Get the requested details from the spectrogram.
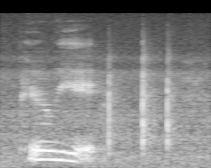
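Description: Paper crinkles as a woman handles a small pack.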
